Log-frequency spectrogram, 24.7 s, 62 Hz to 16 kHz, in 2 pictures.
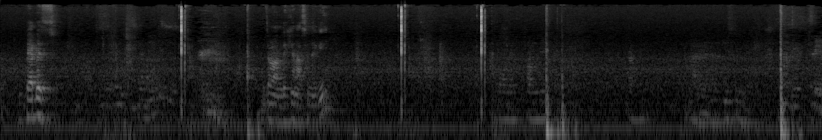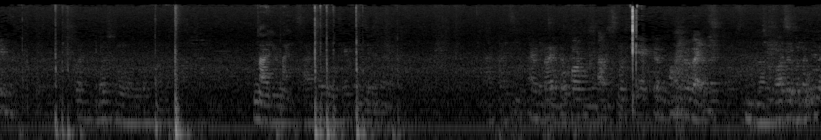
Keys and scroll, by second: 8.3 typing, 11.8 b, 13.1 BackSpace, 13.3 BackSpace, 14.6 a, 14.9 b, 17.0 BackSpace, 17.2 BackSpace, 17.6 BackSpace.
